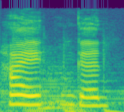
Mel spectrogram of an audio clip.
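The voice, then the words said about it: Higher-pitched, quieter voice. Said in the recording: “Your voice just got a lot higher and you got a lot quieter.”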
